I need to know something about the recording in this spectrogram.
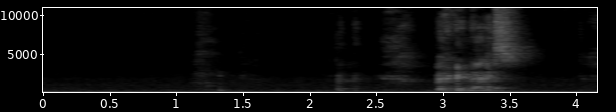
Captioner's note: laughing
